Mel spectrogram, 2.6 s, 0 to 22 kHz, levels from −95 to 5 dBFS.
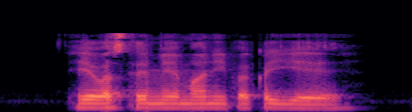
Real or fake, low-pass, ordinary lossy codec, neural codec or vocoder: real; 7.2 kHz; AAC, 32 kbps; none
